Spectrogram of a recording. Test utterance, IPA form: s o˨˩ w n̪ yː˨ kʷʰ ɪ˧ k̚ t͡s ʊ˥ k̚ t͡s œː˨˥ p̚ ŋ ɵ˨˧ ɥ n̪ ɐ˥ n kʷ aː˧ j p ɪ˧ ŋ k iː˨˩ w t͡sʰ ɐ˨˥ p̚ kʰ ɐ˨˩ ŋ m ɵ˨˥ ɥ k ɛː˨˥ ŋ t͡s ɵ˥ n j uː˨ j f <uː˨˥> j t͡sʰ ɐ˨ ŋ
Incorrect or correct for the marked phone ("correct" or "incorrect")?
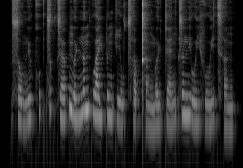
correct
